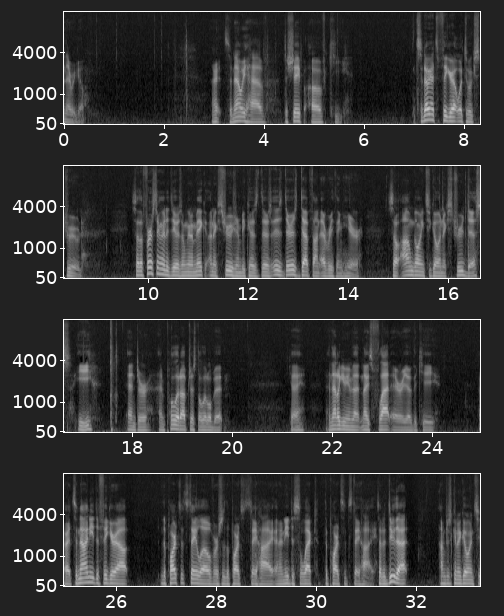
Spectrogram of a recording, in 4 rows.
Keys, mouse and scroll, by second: 2.6 scroll down 1, 4.2 shift+middle click, 5.3 click, 6.9 shift+middle click, 7.9 scroll down 1, 14.2 middle drag, 17.6 t, 24.6 middle click, 25.4 scroll up 1.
